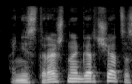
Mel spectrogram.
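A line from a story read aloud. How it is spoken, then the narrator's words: Plain. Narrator (Russian): сказал я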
